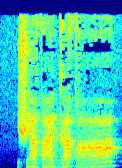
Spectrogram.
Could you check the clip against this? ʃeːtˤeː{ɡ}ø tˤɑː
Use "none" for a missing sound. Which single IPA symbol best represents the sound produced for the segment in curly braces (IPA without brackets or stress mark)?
ɡ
